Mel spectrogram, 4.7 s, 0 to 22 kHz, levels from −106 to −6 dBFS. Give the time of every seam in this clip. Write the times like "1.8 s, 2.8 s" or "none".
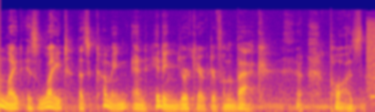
none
